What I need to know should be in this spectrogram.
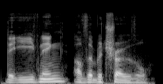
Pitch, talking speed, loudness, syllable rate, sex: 105 Hz, 185 wpm, -16 LUFS, 6.5 syllables/s, male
